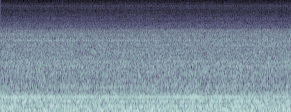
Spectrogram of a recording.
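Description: Train running at a station: a steady low rumble with a steady mid-pitched hum over it.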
